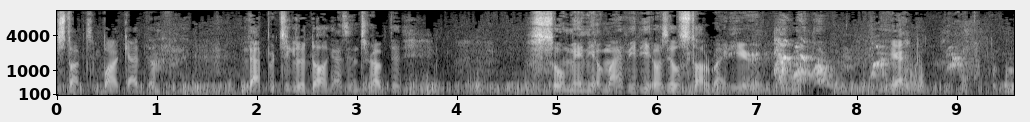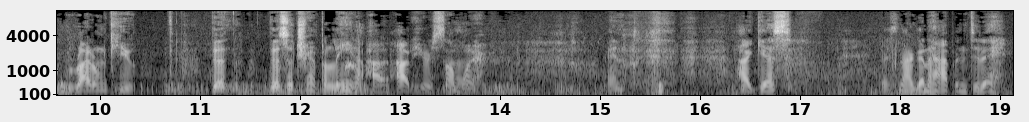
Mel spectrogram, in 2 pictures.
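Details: Stuttering in a 46-year-old man who says he has stuttered all his life.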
